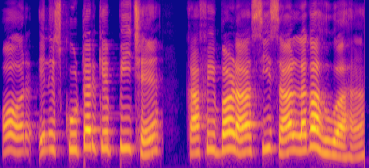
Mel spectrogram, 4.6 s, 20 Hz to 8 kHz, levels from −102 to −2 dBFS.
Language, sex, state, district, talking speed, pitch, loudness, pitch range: Hindi, male, Jharkhand, Ranchi, 145 wpm, 240 Hz, -18 LUFS, 205-265 Hz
